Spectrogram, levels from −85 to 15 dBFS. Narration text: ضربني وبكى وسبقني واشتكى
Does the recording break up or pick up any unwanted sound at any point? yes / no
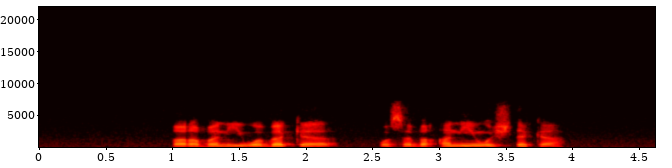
no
